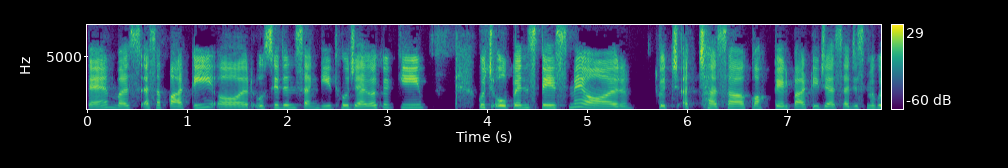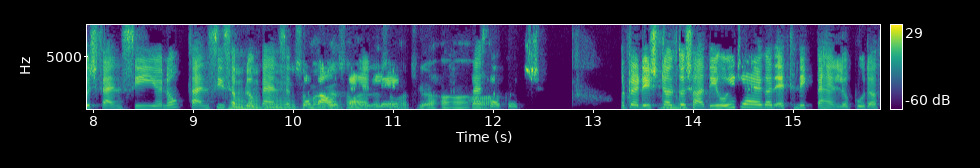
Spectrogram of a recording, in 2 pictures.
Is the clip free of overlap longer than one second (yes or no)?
no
